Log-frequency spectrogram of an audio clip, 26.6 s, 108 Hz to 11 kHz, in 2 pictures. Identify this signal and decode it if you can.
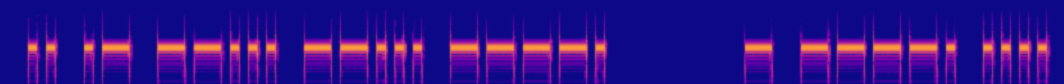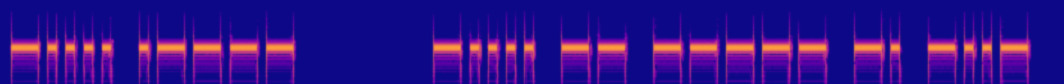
Morse code, heard as a keyed tone, about 10 wpm, 800 Hz. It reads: IA779 T9H61 6M0NX
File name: LEZIONI / 9 2867 10wpm 2733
